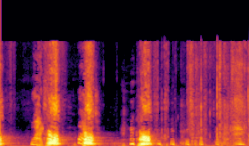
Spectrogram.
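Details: Rhodesian Ridgeback pup at play during zoomies, giving three loud, short barks about half a second apart, then softer scattered yelps, with quiet background sounds.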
